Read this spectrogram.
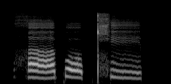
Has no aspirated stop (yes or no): no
